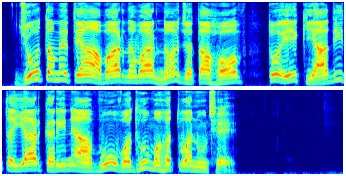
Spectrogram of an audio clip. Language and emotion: Gujarati, neutral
